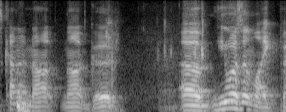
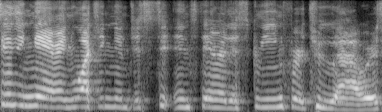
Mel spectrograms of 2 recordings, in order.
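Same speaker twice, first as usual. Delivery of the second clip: much higher, mocking voice, laughing through it; impression of Jake; 9 semitones higher than usual. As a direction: squeak out a gushing arthouse review. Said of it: "He totally nailed me".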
